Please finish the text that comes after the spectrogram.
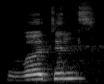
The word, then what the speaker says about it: Vogel: We are doing today one problem on Vogel's approximation method, or what you how you have to spell it as Vogel, but pronounce it as Virgil's approximation method, all called VAM.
